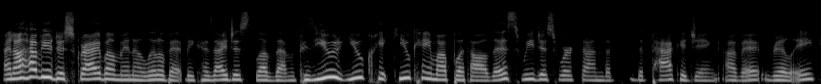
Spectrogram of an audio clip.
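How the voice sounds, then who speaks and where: A woman's voice: mid-range voice, a little fast, hardly any pauses, darkish tone, no echo, dull audio. A woman hosting a podcast, interviewing a guest in an encouraging way. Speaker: podcast host, business coach.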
